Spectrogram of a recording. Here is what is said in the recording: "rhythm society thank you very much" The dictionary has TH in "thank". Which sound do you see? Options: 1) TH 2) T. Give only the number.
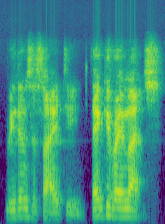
2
